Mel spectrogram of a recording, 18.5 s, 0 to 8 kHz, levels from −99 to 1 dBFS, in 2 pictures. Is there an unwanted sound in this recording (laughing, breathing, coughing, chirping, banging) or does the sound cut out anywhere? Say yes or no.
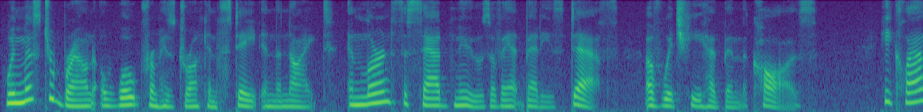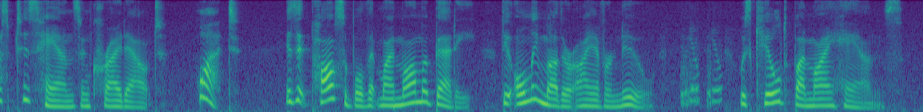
yes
